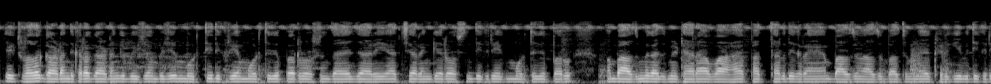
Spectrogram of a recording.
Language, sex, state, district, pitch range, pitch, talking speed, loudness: Hindi, male, Himachal Pradesh, Shimla, 125-130 Hz, 125 Hz, 350 wpm, -19 LUFS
